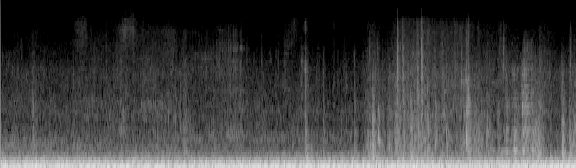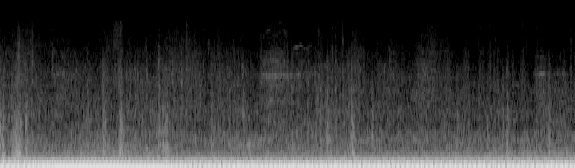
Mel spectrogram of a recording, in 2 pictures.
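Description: Pickup truck's engine and road noise heard inside the cab while driving and pulling in, a steady low rumble. A few light knocks come about four seconds in, and the rumble swells around six seconds in, then settles.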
